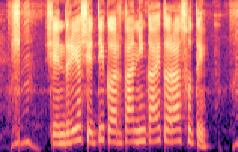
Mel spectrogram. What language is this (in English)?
Marathi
